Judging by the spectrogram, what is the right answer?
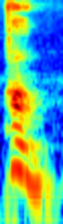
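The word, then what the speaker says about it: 강: So here it is not Gang or Kang or Gang. It's Kang. It's Kang.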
